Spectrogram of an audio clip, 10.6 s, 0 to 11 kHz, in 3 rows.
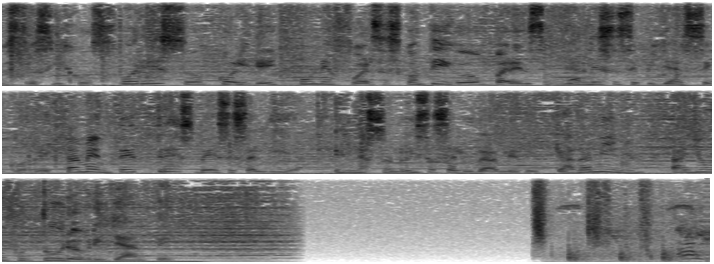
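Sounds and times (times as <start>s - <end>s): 
speech: 0.1s - 8.4s
sharp knocks on a door: 10.0s - 10.6s.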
